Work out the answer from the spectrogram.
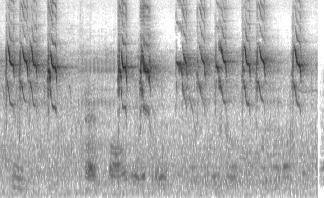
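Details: Rose-ringed parakeets feeding on apples placed on a wire mesh give harsh, shrill squawks in quick bursts, about ten over five seconds, with faint low murmuring in the background.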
